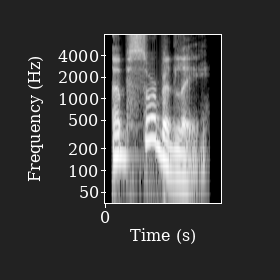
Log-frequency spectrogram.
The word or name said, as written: absorbedly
